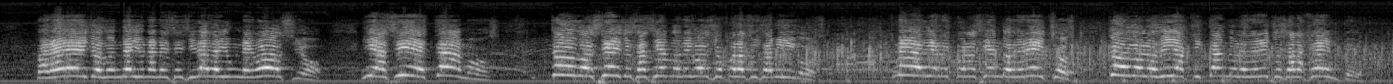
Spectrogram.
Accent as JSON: {"language": "Spanish", "country": "Argentina", "said": "Somos la Argentina, somos un país enorme que ha soportado dictaduras y ha vuelto"}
